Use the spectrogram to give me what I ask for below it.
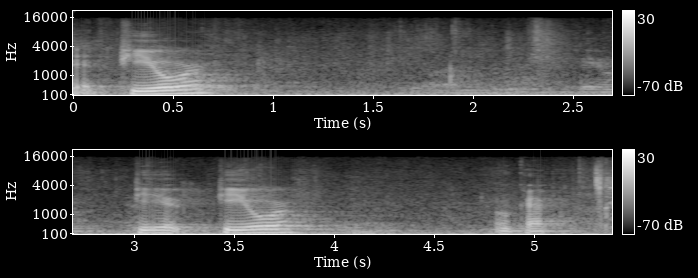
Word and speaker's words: Peor: When Israel was camped at, how you say it, Peor? Peor? Okay. Peor, the people were enticed to worship Baal and sacrifice and ritual fornication.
